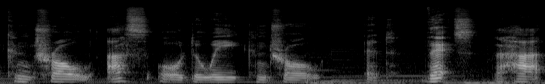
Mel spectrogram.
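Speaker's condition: No condition

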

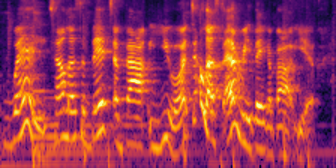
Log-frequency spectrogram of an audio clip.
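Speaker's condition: No condition

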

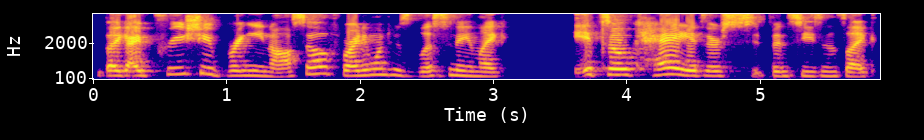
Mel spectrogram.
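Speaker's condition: No condition

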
